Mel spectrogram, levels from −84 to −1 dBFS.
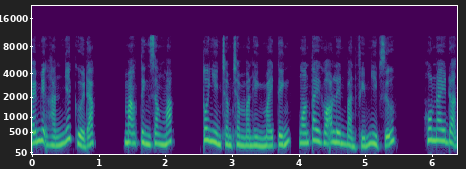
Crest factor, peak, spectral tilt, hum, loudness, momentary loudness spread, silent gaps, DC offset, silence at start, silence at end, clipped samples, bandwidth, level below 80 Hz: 14 dB; -14 dBFS; -6 dB/octave; none; -27 LUFS; 6 LU; 0.98-1.30 s, 2.16-2.48 s, 3.91-3.97 s, 5.53-5.82 s; under 0.1%; 0 s; 0 s; under 0.1%; 11 kHz; -74 dBFS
